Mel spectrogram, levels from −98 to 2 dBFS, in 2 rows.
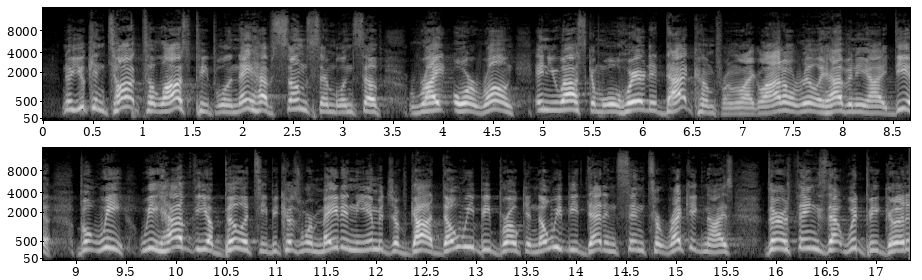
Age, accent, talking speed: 40-59, American, 235 wpm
